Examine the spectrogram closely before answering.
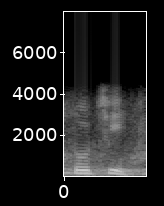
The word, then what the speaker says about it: सू की: ऑन्ग सैन सू की, जो थे प्रोनाउंस सूची, उनको सूची बोला जाता है, उन्होंने इलेक्शन जीता।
